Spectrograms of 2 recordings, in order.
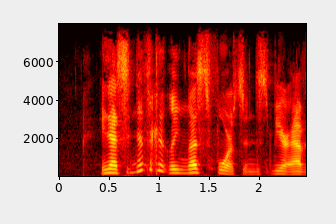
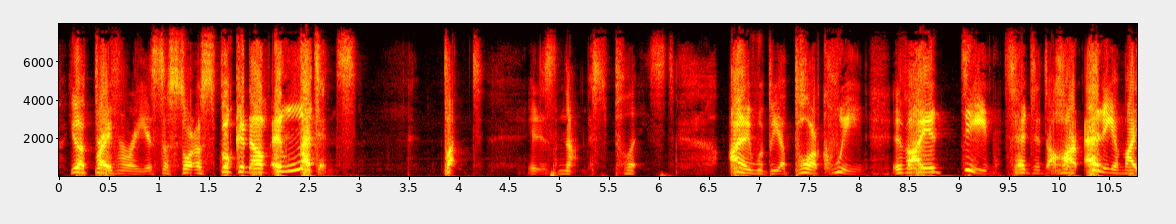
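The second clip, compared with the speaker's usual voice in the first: loud, high, commanding queen; imperious address; 8 semitones higher, 12 dB louder than usual. Acted. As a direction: lord it over the guards, booming. Celestia addresses guards, imperious.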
